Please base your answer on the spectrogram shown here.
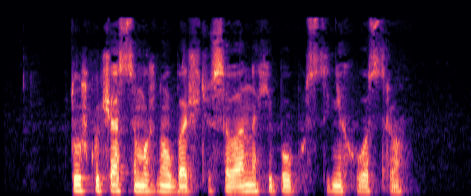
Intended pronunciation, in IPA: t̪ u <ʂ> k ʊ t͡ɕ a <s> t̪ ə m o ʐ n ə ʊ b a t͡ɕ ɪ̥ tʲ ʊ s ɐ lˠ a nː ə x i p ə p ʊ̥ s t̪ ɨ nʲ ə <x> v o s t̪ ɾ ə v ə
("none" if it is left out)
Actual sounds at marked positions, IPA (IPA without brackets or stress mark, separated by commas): ʂ, s, x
